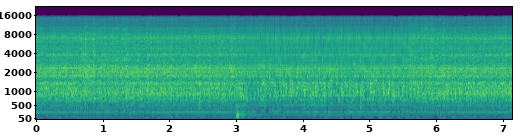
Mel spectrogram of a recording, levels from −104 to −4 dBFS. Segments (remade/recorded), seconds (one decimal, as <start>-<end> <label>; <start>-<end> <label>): 0.0-3.1 recorded; 3.1-5.6 remade; 5.6-7.2 recorded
